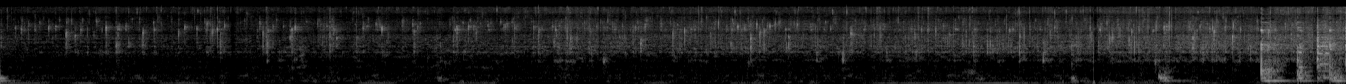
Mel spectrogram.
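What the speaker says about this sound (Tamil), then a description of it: "எண்ணெய் ஊற்றிட்டு முதல்ல வெங்காயம் போட்டு வதக்கிட்டு" Onions sautéing in oil in a pan for fried rice give a continuous soft hiss and crackle that builds slightly toward the end, fairly quiet, with no voices.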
